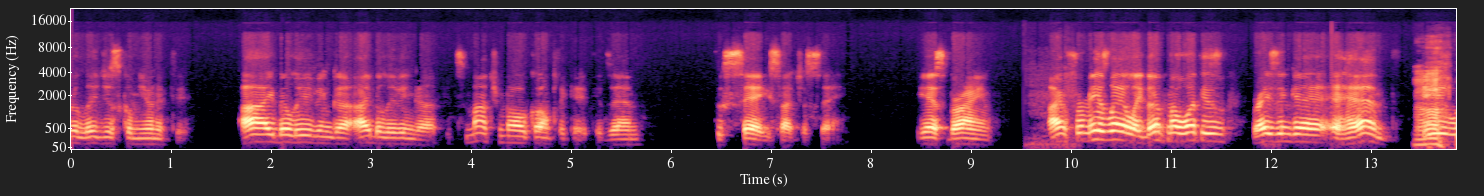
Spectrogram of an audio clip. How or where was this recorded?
video call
